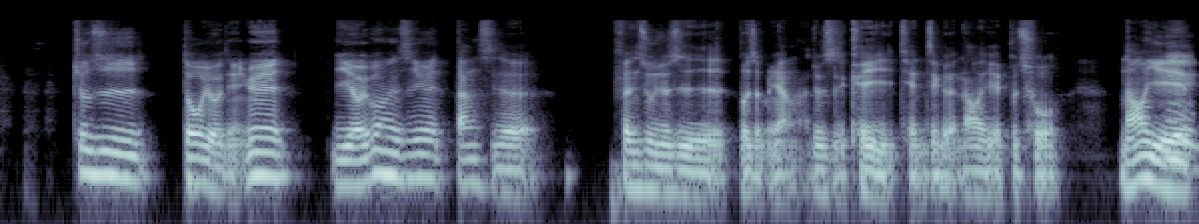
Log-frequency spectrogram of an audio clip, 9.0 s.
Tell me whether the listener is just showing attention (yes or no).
yes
